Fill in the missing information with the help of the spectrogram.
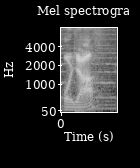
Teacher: The accent of it is on the ya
